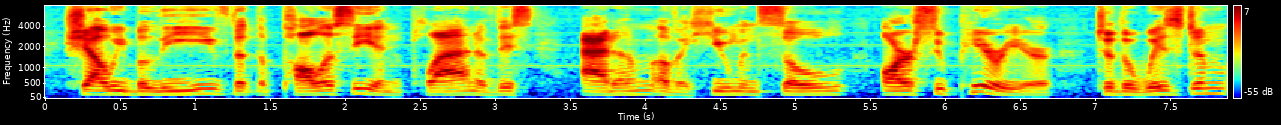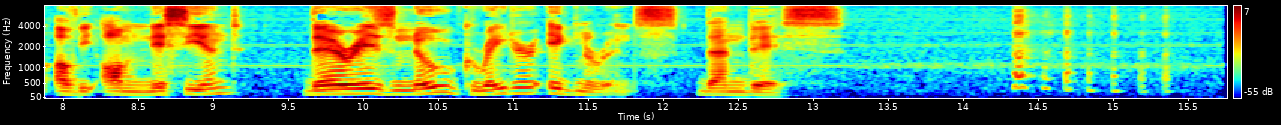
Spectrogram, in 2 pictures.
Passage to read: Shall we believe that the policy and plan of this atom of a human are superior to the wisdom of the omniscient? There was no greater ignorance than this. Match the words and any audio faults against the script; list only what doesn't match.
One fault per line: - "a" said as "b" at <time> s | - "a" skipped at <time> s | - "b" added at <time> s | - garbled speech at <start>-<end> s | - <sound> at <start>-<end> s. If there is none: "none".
- "soul" added at 4.8 s
- "was" said as "is" at 10.0 s
- laugh at 14.4-15.5 s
